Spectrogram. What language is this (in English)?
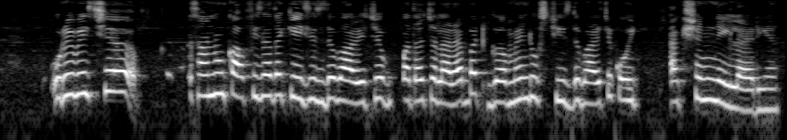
Dogri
